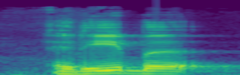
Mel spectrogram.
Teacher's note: را کو باریک پڑھنا ہے، وقف کی صورت میں با پہ خوب قلقلہ کرنا ہے۔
